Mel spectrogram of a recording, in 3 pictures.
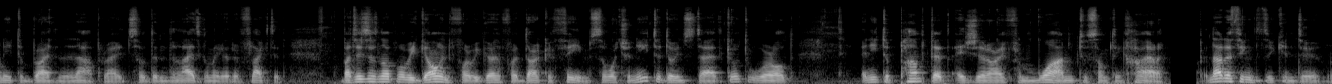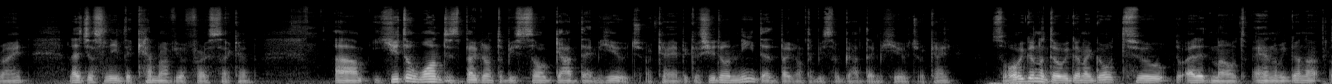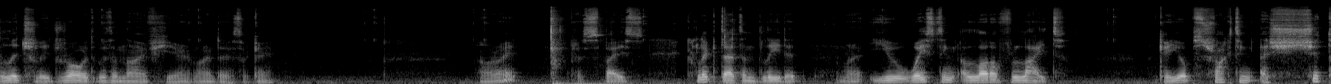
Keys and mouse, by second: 3.7 ctrl+z, 6.8-8.7 drag, 9.7-11.9 drag, 14.4 Page_Down, 15.8-16.3 middle drag, 19.0-19.9 middle drag, 21.2 click, 22.6 Tab, 23.1 Tab, 23.7 Tab, 25.5 shift+click, 27.3 k, 32.6 Tab, 32.9 click, 33.7 x, 37.5 Tab, 38.3-39.9 middle drag.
